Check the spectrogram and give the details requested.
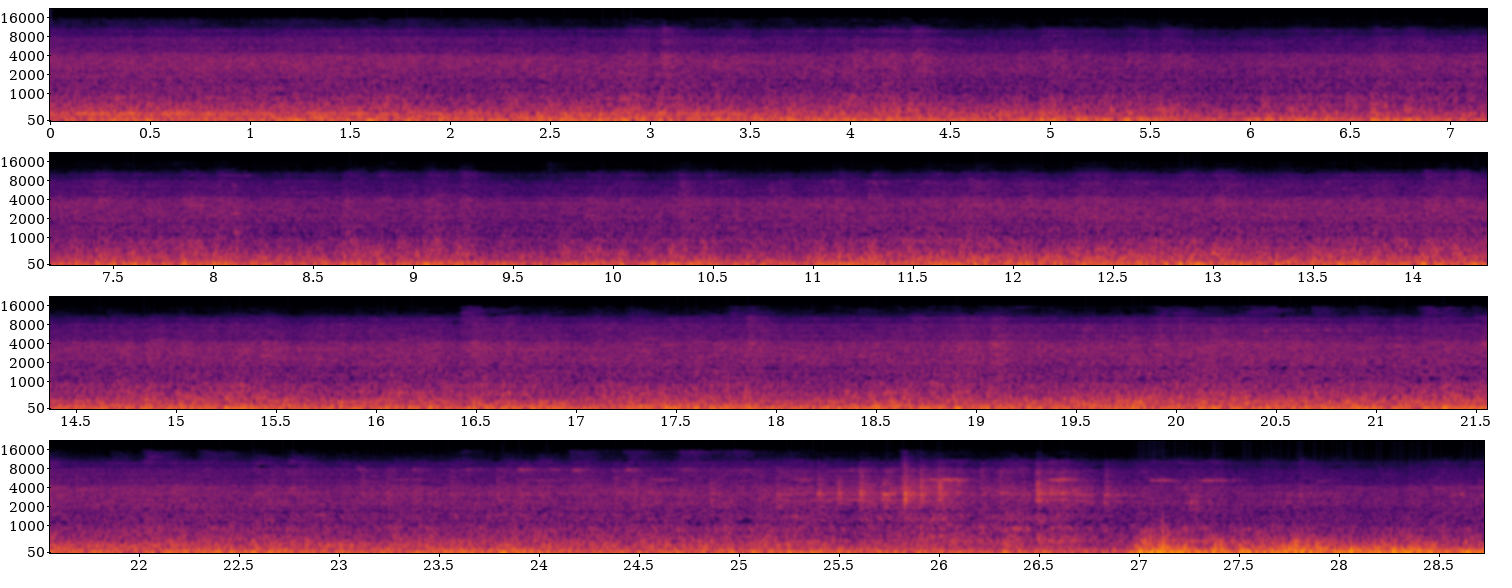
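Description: Freight train of covered goods wagons rolling past at steady speed, wheels clattering over the rail joints. Brief high-pitched wheel squeal a couple of seconds before the end, then a louder low rumble.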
